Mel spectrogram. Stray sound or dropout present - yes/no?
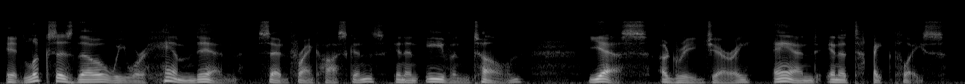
yes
